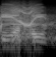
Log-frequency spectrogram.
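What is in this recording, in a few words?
Speech, Russian; Allied Flight; DCS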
